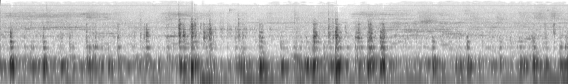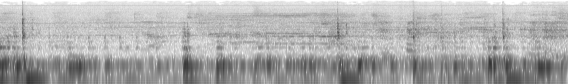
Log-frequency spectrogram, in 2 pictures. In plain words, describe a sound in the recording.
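Foosball rods clack and rattle as players spin and slide them.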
